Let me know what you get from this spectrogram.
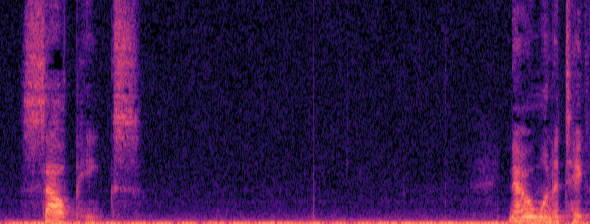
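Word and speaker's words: σάλπιγξ: Finally, we have xi following gamma in the word pronounced salpinx.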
